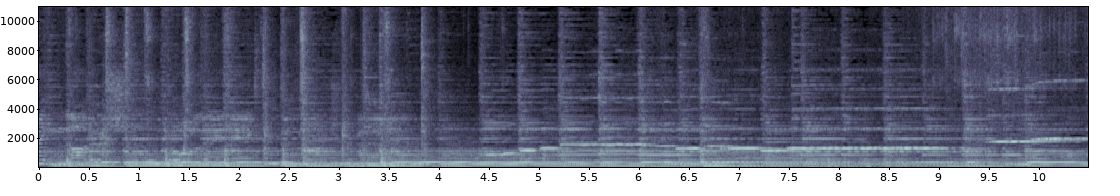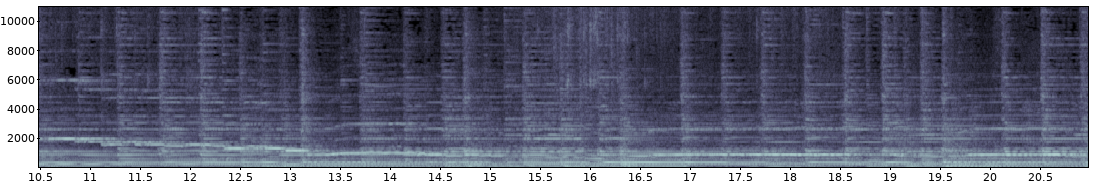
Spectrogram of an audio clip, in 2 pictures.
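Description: Instrumental break in a live Irish folk song: a tin whistle plays the high, ornamented melody over strummed acoustic guitars, upright bass and bodhrán.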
